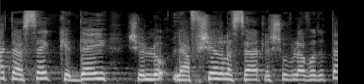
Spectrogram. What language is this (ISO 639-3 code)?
heb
